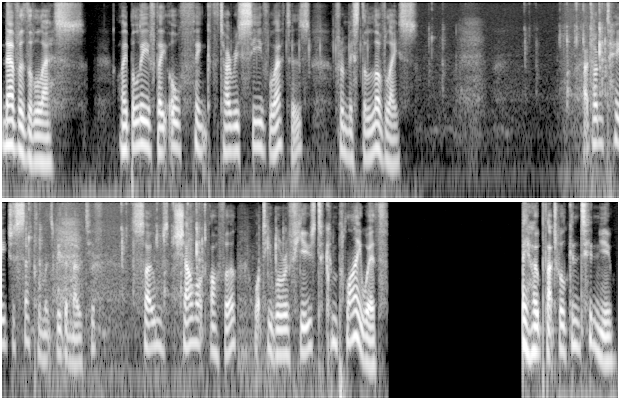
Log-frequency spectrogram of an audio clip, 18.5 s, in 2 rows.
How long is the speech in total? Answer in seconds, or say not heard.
13 s.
